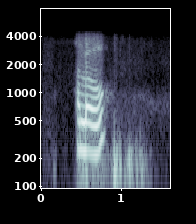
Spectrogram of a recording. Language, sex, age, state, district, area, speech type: Santali, female, 30-45, West Bengal, Birbhum, rural, conversation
